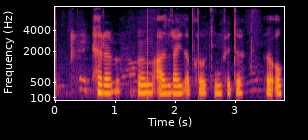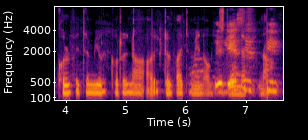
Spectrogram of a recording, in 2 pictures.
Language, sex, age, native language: Icelandic, other, 18-19, Icelandic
